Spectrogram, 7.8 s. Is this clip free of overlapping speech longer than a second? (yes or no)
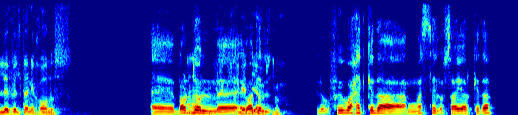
no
